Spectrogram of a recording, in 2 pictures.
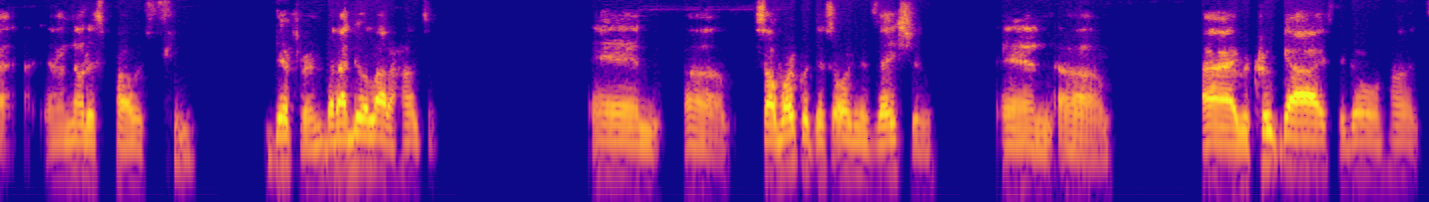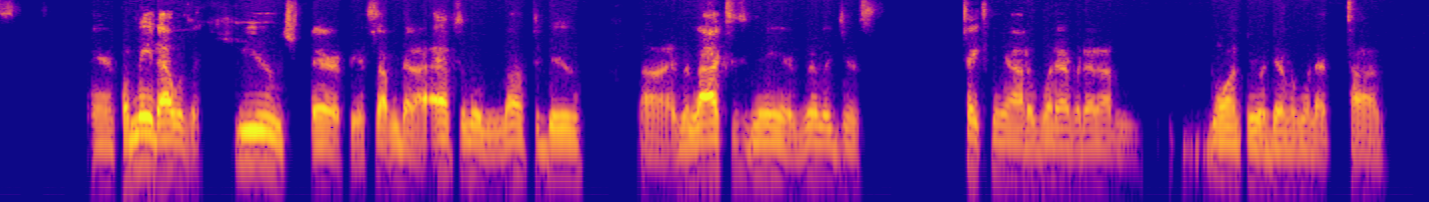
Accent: the South, United States; just growing up in the South

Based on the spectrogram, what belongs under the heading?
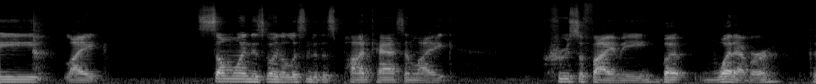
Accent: United States; I'm American

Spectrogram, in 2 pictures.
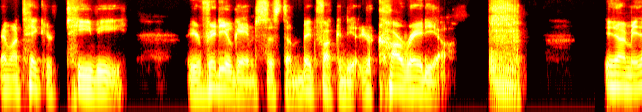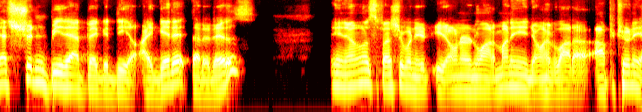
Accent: Chicago, Illinois, United States; moved away as an adult; now in Arizona, United States; where I grew up in Chicago

